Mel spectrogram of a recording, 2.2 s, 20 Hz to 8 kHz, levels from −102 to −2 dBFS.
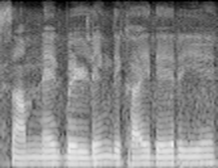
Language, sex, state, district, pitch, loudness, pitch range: Hindi, male, Chhattisgarh, Balrampur, 110 Hz, -16 LUFS, 110-115 Hz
